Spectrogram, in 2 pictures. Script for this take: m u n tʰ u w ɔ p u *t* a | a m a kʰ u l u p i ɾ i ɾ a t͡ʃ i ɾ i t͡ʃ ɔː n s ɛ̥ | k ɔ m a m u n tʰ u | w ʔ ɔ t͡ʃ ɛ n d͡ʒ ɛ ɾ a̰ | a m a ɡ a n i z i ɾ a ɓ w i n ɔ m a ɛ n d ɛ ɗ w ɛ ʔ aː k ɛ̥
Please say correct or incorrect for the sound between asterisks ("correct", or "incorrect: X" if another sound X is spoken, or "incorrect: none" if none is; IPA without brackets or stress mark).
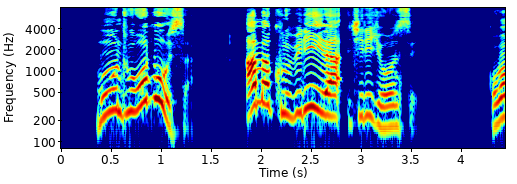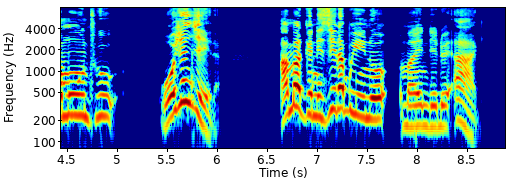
incorrect: s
